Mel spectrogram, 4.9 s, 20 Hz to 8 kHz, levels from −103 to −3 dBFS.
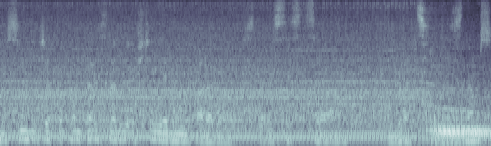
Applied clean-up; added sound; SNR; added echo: none; Engine starting; -5 dB; none.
